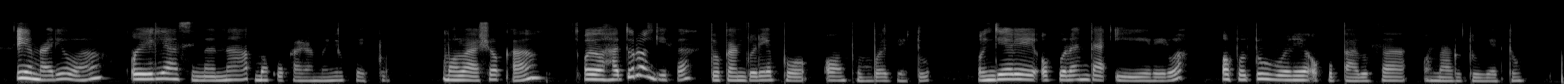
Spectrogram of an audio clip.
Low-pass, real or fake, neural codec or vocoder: 7.2 kHz; fake; codec, 16 kHz, 2 kbps, X-Codec, HuBERT features, trained on balanced general audio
